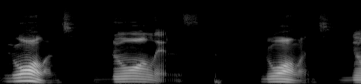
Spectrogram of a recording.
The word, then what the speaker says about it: New Orleans: favorite bar in nolens is that you say it nollins no we do not say it like that how do you can tell when people are not from there we say New Orleans New Orleans New Orleans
